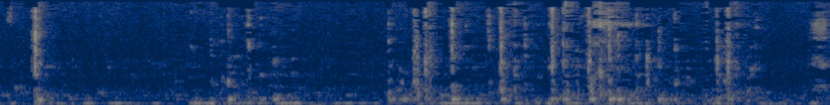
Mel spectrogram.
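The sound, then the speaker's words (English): Typing on a computer keyboard: irregular bursts of soft keystroke clicks, with brief pauses between flurries and no voices. “Sí, ahorita lo estoy escribiendo.”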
